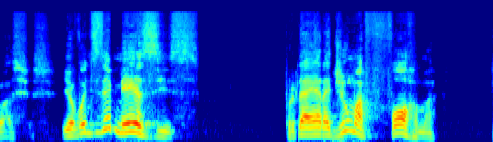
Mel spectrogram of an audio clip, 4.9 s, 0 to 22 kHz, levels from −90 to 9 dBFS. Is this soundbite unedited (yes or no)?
no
